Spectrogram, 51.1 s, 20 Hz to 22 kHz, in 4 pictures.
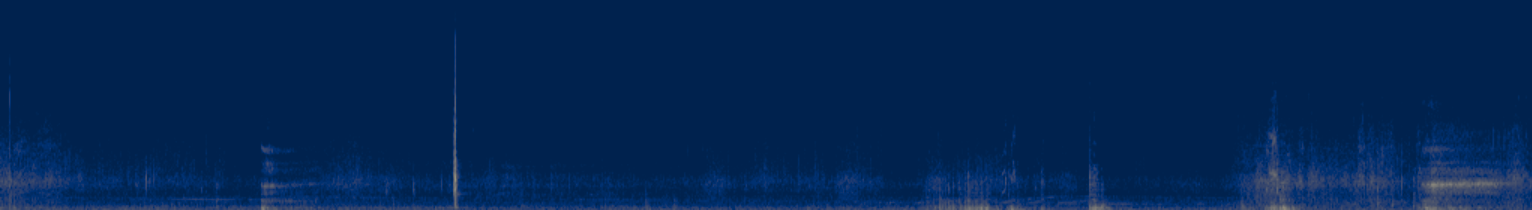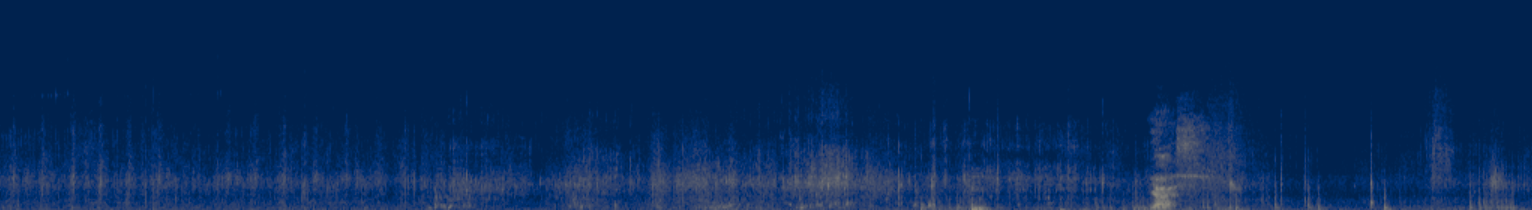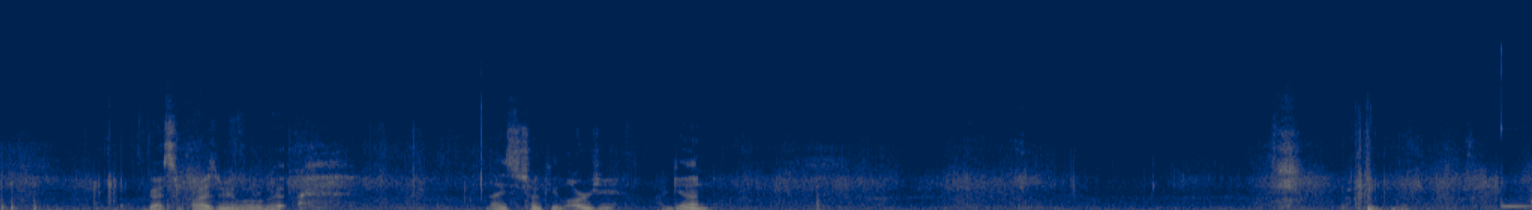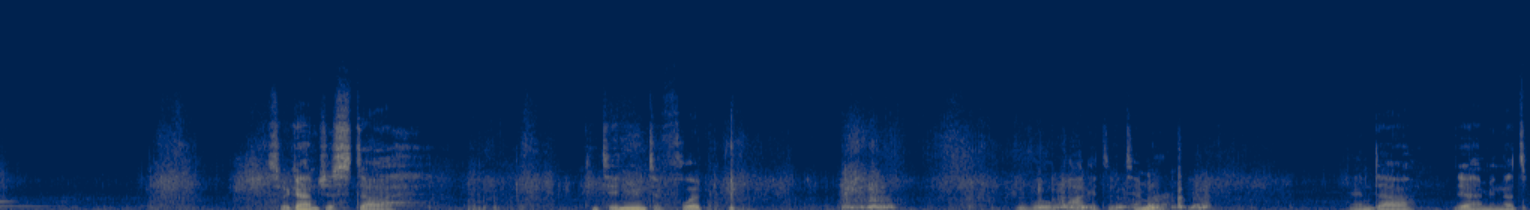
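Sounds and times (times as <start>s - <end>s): scuffing rustle: 10.3s - 20.2s
water sloshing and splashing: 10.3s - 23.4s.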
